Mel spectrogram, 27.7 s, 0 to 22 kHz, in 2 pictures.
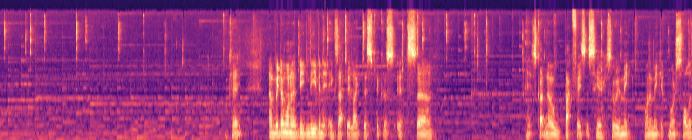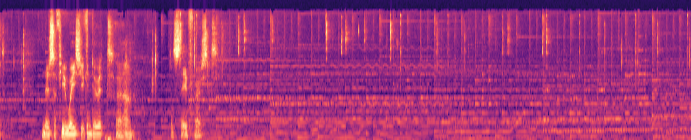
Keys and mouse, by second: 2.7 middle click, 7.5-9.6 middle drag, 10.3 middle click, 17.0 ctrl+s, 26.3 Tab.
